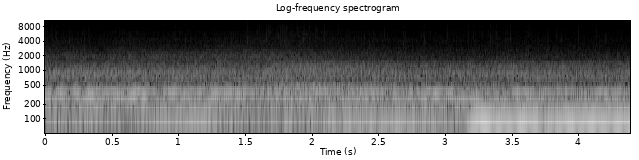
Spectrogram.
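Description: Dungeon synth music: slow, sustained synthesizer chords held steady. About three seconds in, a deep bass note swells in and the music gets louder.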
